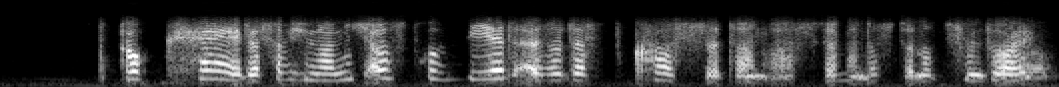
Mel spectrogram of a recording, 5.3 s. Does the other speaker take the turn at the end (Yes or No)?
Yes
